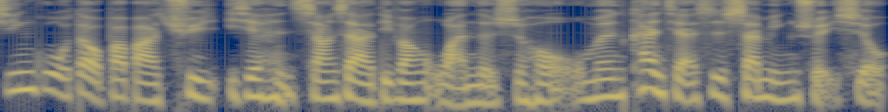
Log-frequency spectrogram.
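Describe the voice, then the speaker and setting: Over a silent background in a very clean recording, a woman with a fairly low pitch speaks very fast with lively intonation. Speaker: podcast host, tech company executive. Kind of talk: interview.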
